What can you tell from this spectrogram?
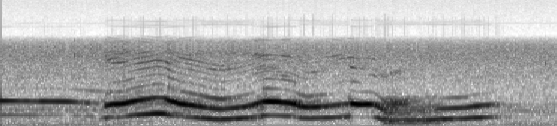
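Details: A cocker spaniel howls along in response to another cocker spaniel's singing played on a computer. One sustained, gently undulating howl rises and falls, then ends in a rougher, lower dip before trailing off.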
